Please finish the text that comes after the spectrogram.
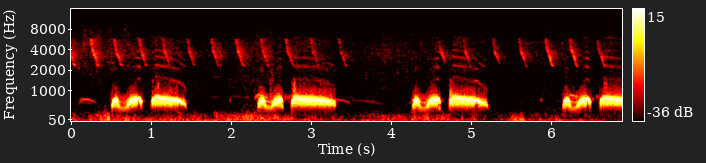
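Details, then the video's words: Spotted dove in the forest karam style with a small voice, with khat and nun phrases, played to lure wild doves. A low double coo, then a long sustained coo, repeats about every two seconds. Faint thin descending chirps sound above. "เสียงนกเขาใหญ่ คารมป่า (เสียงเล็ก) มีขัด มีหนุน คูอ่าง ใช้สำหรับเปิดต่อ ยั่วนกป่าเข้าร่วมเร็ว"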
